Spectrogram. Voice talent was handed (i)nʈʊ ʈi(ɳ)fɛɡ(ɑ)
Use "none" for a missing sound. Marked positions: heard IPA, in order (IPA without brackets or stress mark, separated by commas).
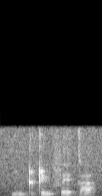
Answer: i, ɳ, a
